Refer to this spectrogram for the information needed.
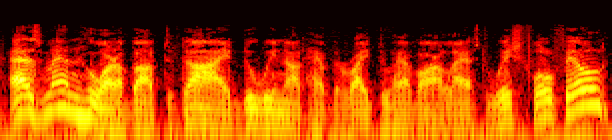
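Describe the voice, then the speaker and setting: A man's voice: deep voice, wildly swooping pitch, moderate pace, husky, muffled recording, pitched below the performer's own voice, full character voice. A man voicing a cunning condemned young prisoner in a radio story, formal, deferential and persuasive, on a vintage recording. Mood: earnest, formal.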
